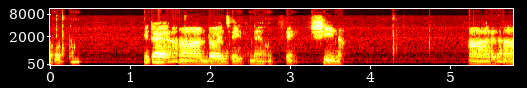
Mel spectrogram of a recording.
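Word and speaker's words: China: এই সেহা যখন হচ্ছে আপনার বাক্যের শুরুতে ব্যবহার হবে, তখন এটার উচ্চারণ তালিবর্ষ বা দন্তস্ব যেটাই বলেন, মানে স এর মতো হয়। যেমন এখানে আছে শেমি, শিনা, শেফ, ঠিক আছে।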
